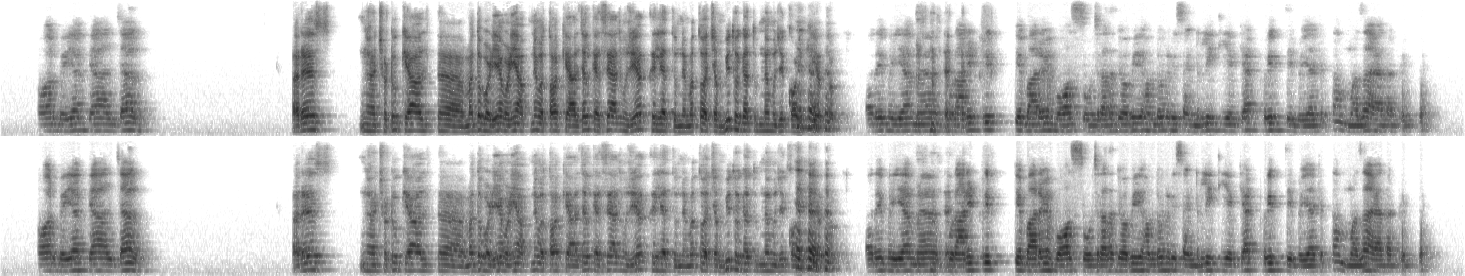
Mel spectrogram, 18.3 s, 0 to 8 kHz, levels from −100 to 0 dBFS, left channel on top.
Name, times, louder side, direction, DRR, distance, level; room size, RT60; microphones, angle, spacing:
voice 1, 0.5-1.8 10.0-10.4 10.8-12.5 12.7-17.7, right 4 dB, 75° right, 0.6 m, -25 dB
voice 2, 3.7-4.1 4.5-10.3 11.8-11.9, left 4 dB, 85° left, 0.5 m, -24 dB
4.0 x 2.1 x 2.3 m
head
